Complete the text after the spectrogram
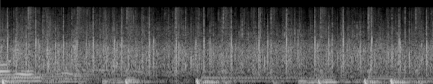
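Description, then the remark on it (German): Steady applause from a studio audience on a Sport1 football talk show as the guests are welcomed, many hands clapping in a dense, continuous patter for a few seconds, with faint musical tones sustained underneath. “Und rasant gehen wir über mit dem Beifall direkt zur Jana und Frage der Woche.”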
